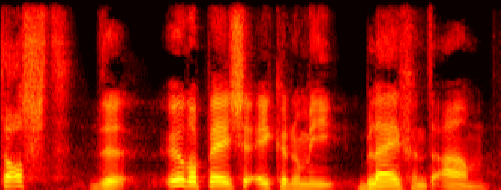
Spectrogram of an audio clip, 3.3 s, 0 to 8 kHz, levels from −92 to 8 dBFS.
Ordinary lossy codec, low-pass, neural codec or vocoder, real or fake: none; none; codec, 16 kHz, 1 kbps, X-Codec, WavLM features, trained on Multilingual LibriSpeech; fake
